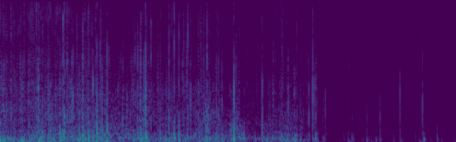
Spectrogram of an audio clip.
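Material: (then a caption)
Plastic. Plastic bubble wrap wrapped around a microphone is gripped, scratched and rubbed with long nails and fingertips of both hands. The result is a dense, rumbling crackle with heavy low-end thumps for about three seconds, which then thins out into sparse, quiet crinkles and clicks.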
